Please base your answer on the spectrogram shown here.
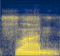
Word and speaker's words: flan: flan for I mean in Spanish it's flan like with the a in it not e f uh what about sassy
